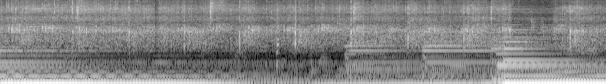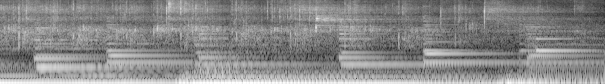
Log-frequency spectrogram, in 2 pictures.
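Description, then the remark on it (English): An audience claps in a steady wash of applause for the Lord's servant while sustained keyboard chords and a deep bass line step through changes underneath, fairly loud throughout. “How about a greater clap for the Lord's servant?”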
